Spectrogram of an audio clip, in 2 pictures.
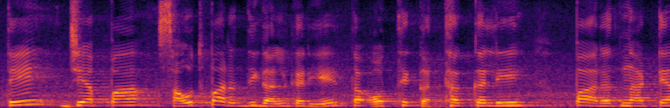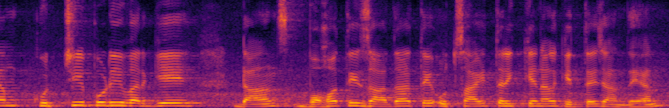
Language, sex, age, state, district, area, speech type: Punjabi, male, 18-30, Punjab, Rupnagar, urban, spontaneous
